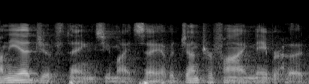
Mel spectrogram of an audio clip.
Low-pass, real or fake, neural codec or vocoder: 7.2 kHz; real; none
